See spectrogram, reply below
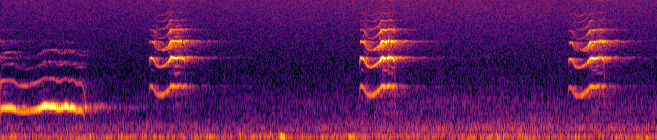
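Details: Tawny owl in a tree, mixed with other tawny owl sounds, gives alarm calls: a longer opening note, then sharp, nasal, dipping-then-rising calls repeated about every two seconds over a low background rumble.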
